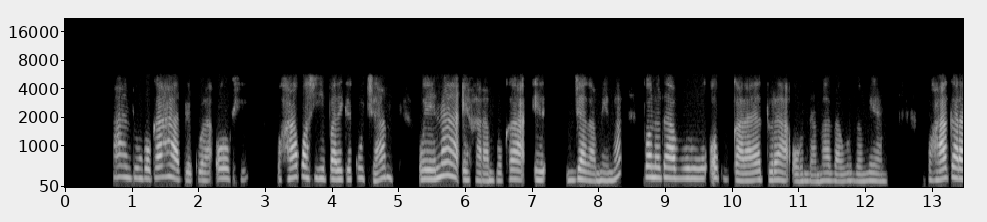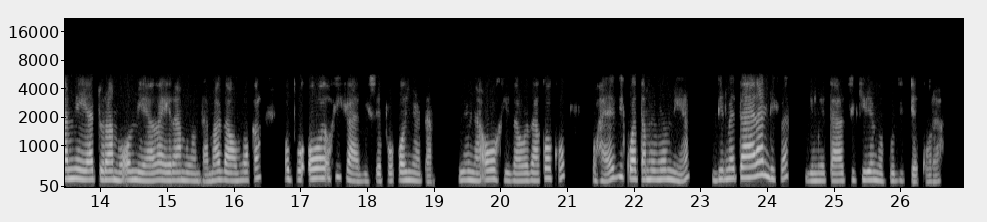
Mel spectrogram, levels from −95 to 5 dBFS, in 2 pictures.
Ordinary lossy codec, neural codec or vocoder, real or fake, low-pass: Opus, 16 kbps; codec, 16 kHz, 4.8 kbps, FACodec; fake; 5.4 kHz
